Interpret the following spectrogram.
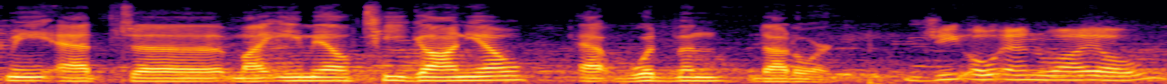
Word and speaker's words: Gonyo: Gonyo. Gonyo. It's not one of those ganyons.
